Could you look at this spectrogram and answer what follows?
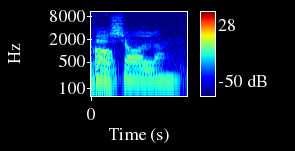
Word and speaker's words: Revachol: But someone has to stay strong for Revacol. Revechol. He pronounces Revacol with a hard K, unlike other people.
